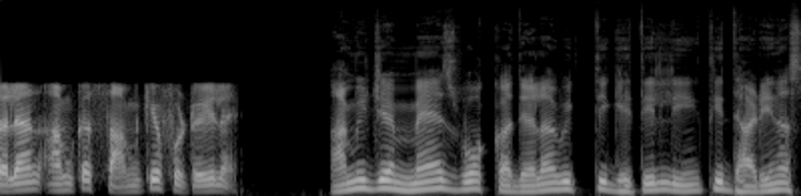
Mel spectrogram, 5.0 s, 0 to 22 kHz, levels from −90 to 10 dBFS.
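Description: From the start to 1.5 s the speech is dull and boxy, with nothing above 3.6 kHz and a faint background noise around 40 dB down. A 20 ms silence then precedes the full band, likely an input switched to a poorer device. That gap and the changed noise floor set it apart from a filter or codec bandwidth drop.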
